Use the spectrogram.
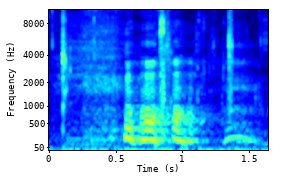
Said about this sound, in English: Oh, yeah. His gums are real hard. Yeah. It is 4 years old. Yeah. It's pretty, it's actively rigid. Yeah, chew right into the mic.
